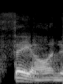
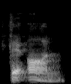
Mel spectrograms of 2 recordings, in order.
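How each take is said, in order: First: Theon with "the" stressed, louder and drawn out; wrong stress on first syllable. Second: Theon with the weight on "on"; light "the", then land on the "on" of "theon"; stress on second syllable. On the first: Teacher showing the wrong stress of theon, first syllable stressed. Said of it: "it's theon". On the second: Teacher correcting the stress of theon, second syllable stressed. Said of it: "it's not theon". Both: Shown as a demonstration.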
